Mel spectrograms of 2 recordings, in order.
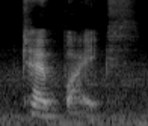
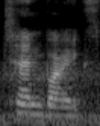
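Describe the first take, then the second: First: The n of ten fully becomes the next sound. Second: The n of ten is said as n. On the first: "and not ten, ten bikes. That is pretty silly" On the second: "ten bikes becomes"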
